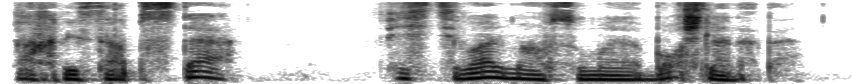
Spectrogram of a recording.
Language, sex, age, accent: Uzbek, male, 18-24, Toshkent shahri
